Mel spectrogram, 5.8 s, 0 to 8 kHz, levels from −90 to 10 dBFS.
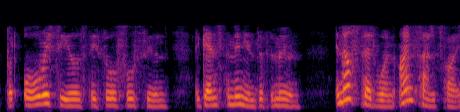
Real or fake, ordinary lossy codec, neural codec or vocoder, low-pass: fake; AAC, 16 kbps; vocoder, 44.1 kHz, 128 mel bands, Pupu-Vocoder; 7.2 kHz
